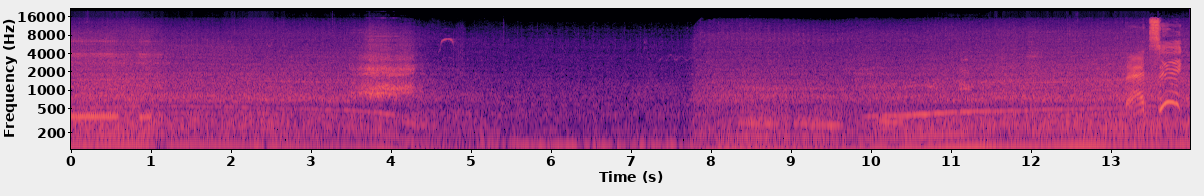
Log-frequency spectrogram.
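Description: A car drives through city streets in Mafia Definitive Edition, its engine droning steadily, then dropping and swelling again as it slows and speeds up. Voices talk over it at times.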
